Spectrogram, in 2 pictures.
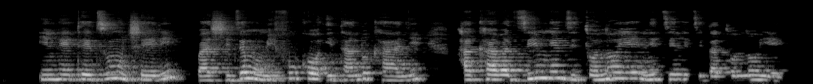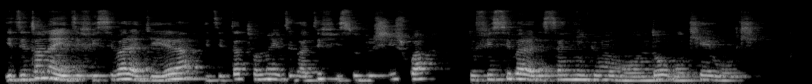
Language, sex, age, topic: Rundi, female, 18-24, agriculture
